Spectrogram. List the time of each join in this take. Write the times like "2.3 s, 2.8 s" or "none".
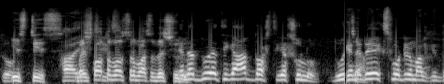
3.5 s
